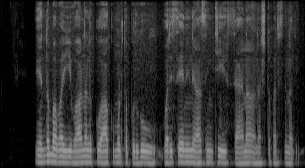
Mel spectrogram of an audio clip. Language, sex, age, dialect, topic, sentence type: Telugu, male, 18-24, Southern, agriculture, statement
